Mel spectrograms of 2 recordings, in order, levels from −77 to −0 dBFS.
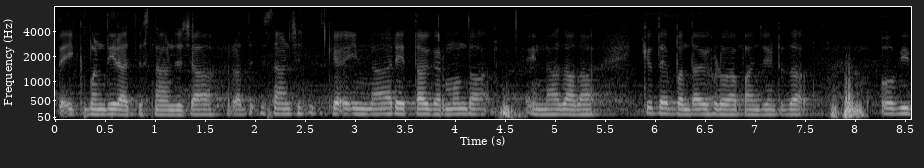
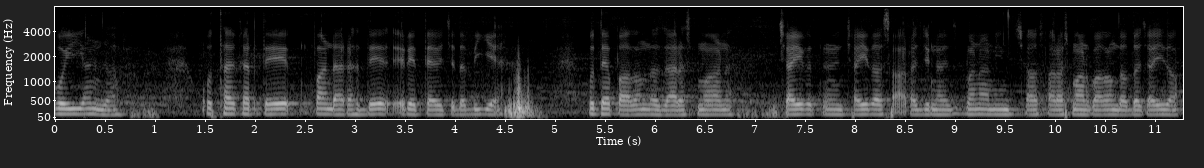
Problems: constant background noise, background conversations at intervals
